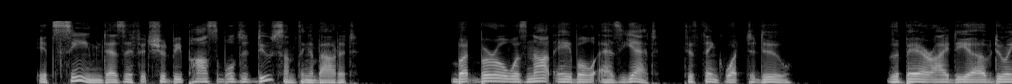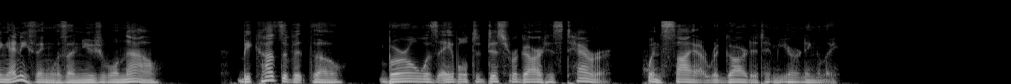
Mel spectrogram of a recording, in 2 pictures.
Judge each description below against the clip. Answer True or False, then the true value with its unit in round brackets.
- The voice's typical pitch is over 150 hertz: False (110 Hz)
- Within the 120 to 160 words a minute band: True (150 wpm)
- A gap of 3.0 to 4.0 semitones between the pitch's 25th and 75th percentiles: True (3.3 semitones)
